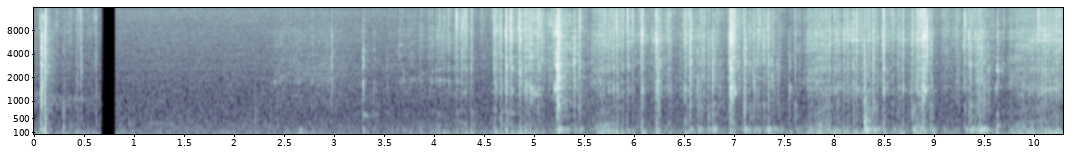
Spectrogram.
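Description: A utility knife blade shaves the black glitter coating off a solid oval soap bar with a cream core, held on a palm, while other untouched soap bars lie nearby. After a quiet start, dense scraping and crackling shavings build up, with bright, crisp strokes and short bursts that fade quickly.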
